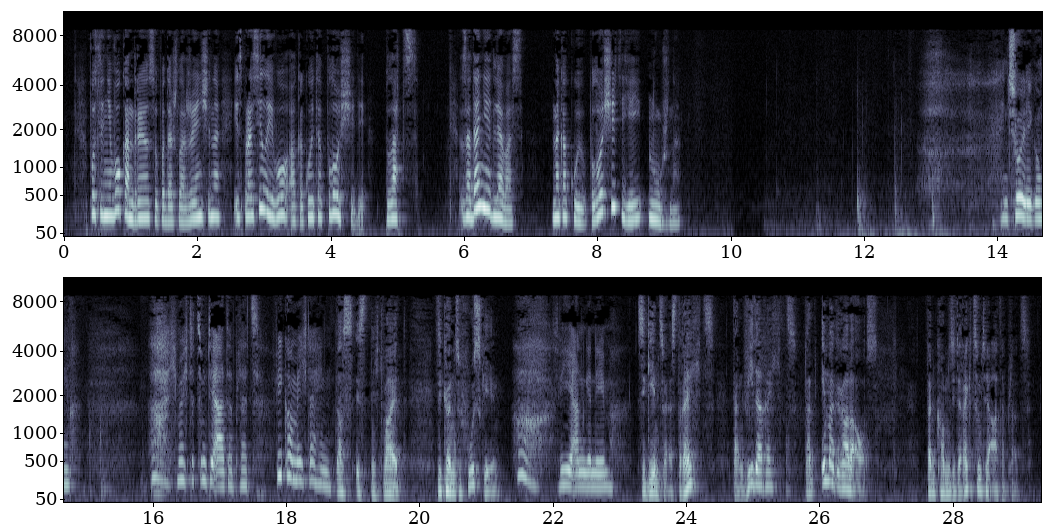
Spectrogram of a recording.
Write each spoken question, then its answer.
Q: На какую площадь ей нужно?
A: Женщина ищет театральную площадь, театрплац.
